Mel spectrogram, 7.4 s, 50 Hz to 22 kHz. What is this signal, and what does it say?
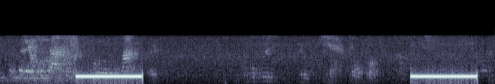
Ringback tone (Europe, 425 Hz), with speech.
